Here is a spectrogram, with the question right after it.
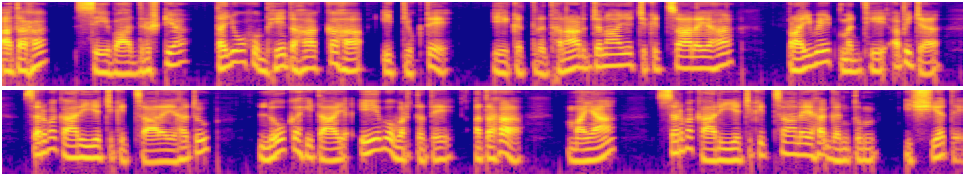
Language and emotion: Sanskrit, neutral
